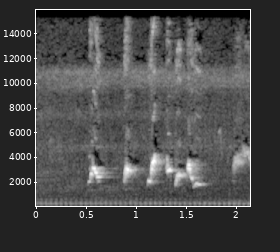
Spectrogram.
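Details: Red-whiskered bulbul from Ubon giving quick chirpy, bubbling phrases of short whistled notes over a steady low hum.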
